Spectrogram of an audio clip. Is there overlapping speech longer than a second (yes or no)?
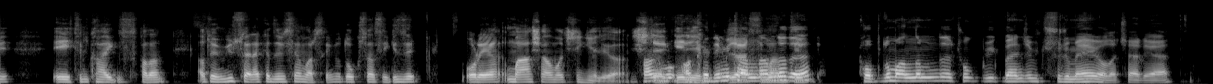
yes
